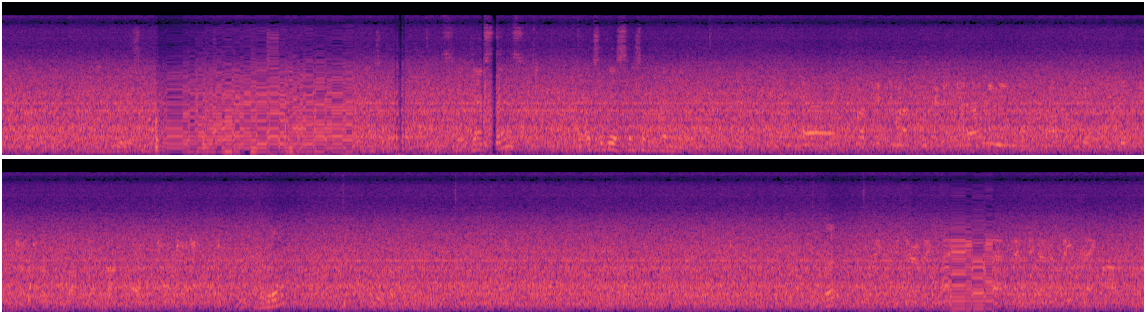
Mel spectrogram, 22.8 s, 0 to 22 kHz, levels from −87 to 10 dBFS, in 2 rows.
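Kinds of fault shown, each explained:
Robotic sound from repeated short buffers: Audio likely arrived too seldom, so the player kept repeating a short buffer for most of each stretch. At 1.65–3.50 s and 20.85–21.35 s this imposes a rigid, metallic 100 Hz buzz, which fits a 10 ms buffer.
Short concealed packet loss: Packets missed the decoder, and the receiver bridged each hole by extending the preceding sound before blending back. Gaps of 10 to 30 ms at 3.92, 3.95–4.00, 4.01–4.03, 4.79–4.81 and 5.02 s come through as brief smears or wobbles.
Burst of packet loss: A run of audio was lost or came too late, and concealment carried the last sound forward while fading it. At 4.88–4.94 s about 40 ms goes missing, heard as a short held buzz or fading hiss before the audio resumes further on.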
